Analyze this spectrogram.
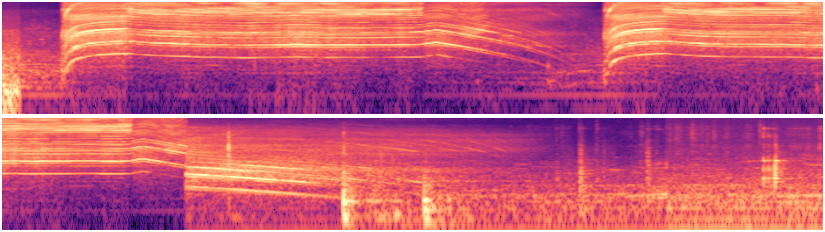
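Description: Electric hand planer run twice along a wooden board: each time its motor whine rises as it spins up, holds steady for about three seconds while cutting, then falls away as it winds down after the switch is released. This is a test pass after the blades have been lined up with the base plate. A few light knocks follow near the end.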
